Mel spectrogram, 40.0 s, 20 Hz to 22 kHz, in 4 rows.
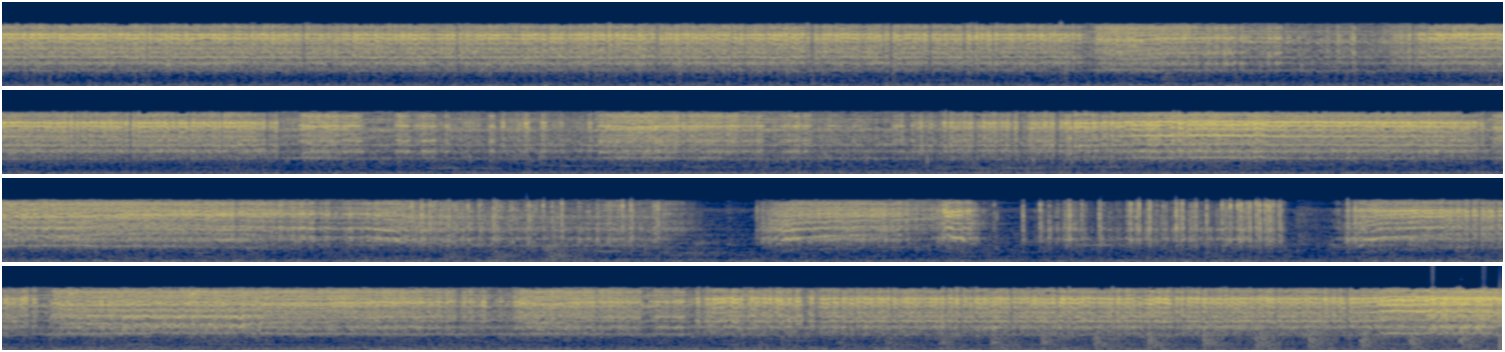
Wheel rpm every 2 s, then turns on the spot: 200, 200, 200, 200, 200, 200, 200, 200, 200, 200, 190, 120, 80, 70, 90, 200, 200, 200, 200, 200.
26-28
